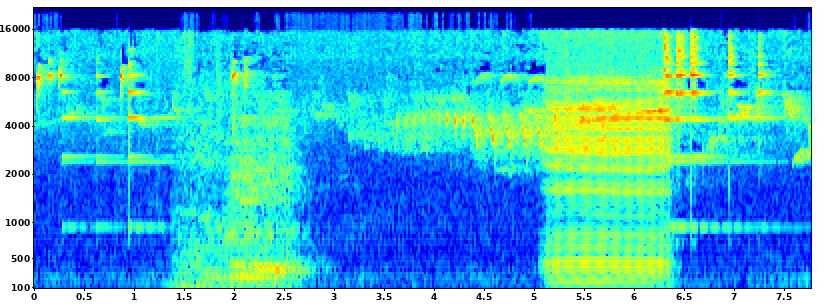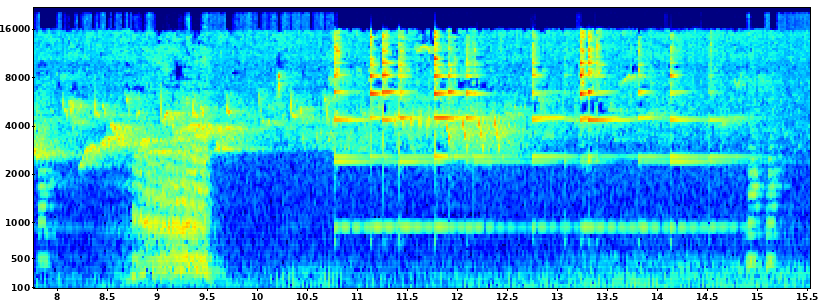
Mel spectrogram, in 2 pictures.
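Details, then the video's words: Morning on village roads as tame cows are driven toward their pen: three drawn-out lowing moos, the middle one loudest and longest, spaced several seconds apart over steady bell-like ringing and scattered bird twitters. "Herding tame cows in the morning towards the pen, the sound of cows mooing"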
